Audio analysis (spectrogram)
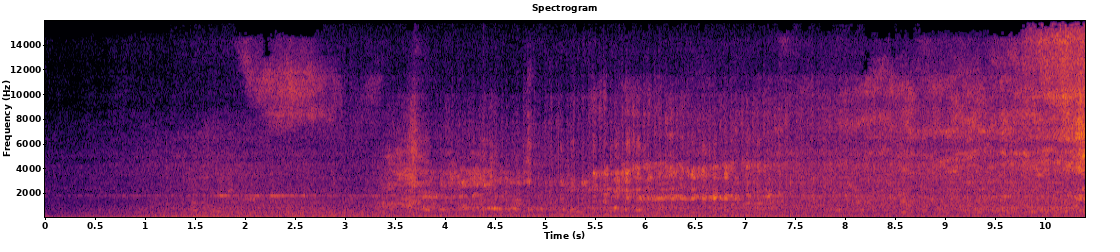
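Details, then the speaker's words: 1969 Chevy C60 truck with a 427 tall-deck V8 warming up, choke pushed in halfway: a low, ragged, lumpy idle because cylinder 1's plug wire is arcing to the windshield, causing a misfire. "Now, she sounds like shit, because if you look up right now, I still have cylinder number 1 over here live sparking on the windshield."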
